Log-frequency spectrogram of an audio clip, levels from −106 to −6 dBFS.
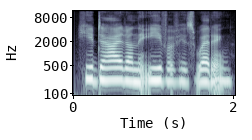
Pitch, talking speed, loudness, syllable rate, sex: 210 Hz, 235 wpm, -15 LUFS, 5.2 syllables/s, female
